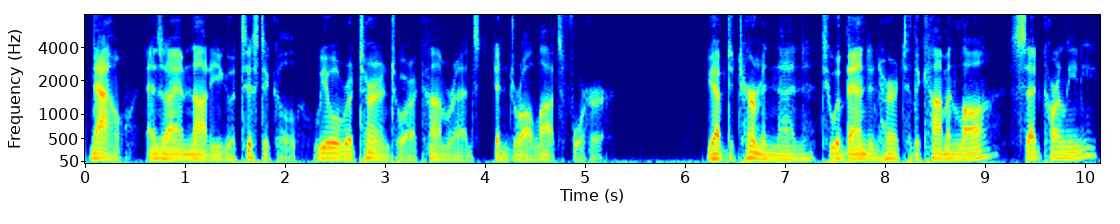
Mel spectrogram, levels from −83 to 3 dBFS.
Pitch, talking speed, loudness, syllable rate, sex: 95 Hz, 170 wpm, -24 LUFS, 5.2 syllables/s, male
